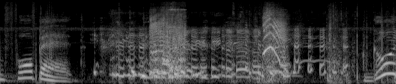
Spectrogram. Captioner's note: all giggling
